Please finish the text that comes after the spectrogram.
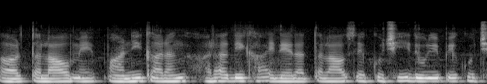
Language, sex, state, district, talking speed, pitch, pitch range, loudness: Hindi, male, Uttar Pradesh, Muzaffarnagar, 220 wpm, 145 Hz, 140-150 Hz, -14 LUFS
